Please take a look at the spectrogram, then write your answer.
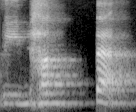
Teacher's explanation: Vibhakta bh is mahaprana.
